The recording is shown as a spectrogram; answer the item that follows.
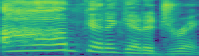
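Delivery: acted, flustered, embarrassed with a small laugh. Retelling what a woman said before leaving the venue, mock-embarrassed, laughing a little. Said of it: "red from embarrassment, laughs a little bit".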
